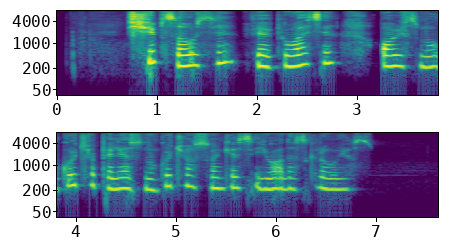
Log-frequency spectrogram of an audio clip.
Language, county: Lithuanian, Vilnius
